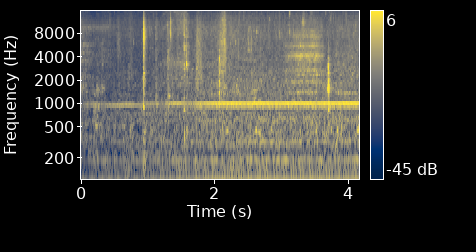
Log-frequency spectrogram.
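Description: Steady low electrical hum of aquarium equipment running in a fish room, with a thin high steady tone coming in about a second in and a few faint clicks.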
